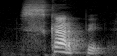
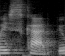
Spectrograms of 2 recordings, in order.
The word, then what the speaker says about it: scarpe: Perceba que o S no início da palavra é mudo, tem um som mudo. Não vou falar como se tivesse um E ou um I ali, como scarpe ou escarpe. O correto é scarpe.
